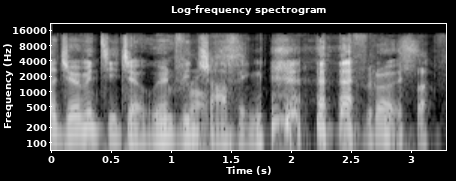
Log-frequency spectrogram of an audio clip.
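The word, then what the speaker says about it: Groß: Gross. Gross.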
